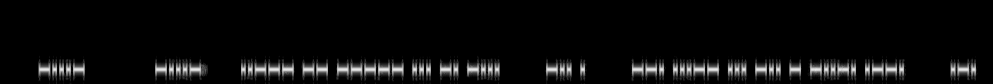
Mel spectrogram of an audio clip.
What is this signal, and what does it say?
Morse code, heard as a keyed tone, about 36 wpm, 700 Hz. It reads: <BT> <BT> 2M0SNB DE G3SDT/P R
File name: UK MASTER QSOs TRAINING / 35WPM / UK MASTER QSOs 0010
